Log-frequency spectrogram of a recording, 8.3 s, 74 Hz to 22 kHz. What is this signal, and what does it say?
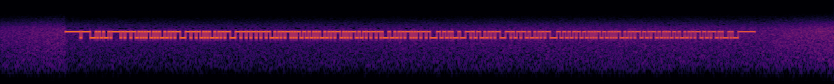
RTTY (75 baud, 850 Hz shift), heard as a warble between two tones, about 2150 Hz centre, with radio static. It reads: 764 914 9111 684 47013 6158392 927 5808686 8748 8733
